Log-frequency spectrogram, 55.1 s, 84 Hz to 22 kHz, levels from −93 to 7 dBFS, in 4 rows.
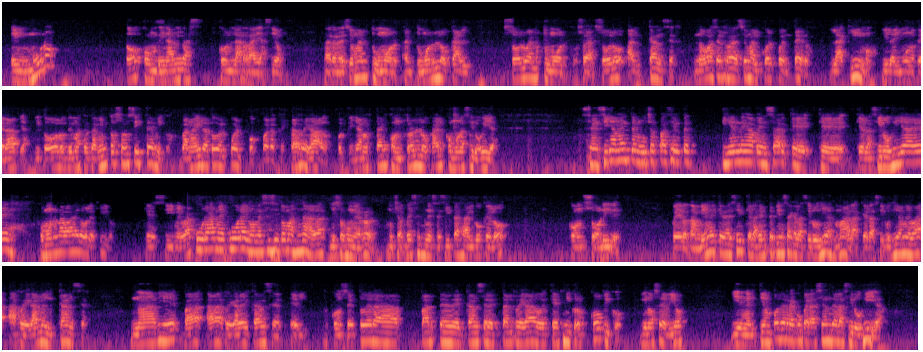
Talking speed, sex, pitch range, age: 175 wpm, male, 125-180 Hz, 30-49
